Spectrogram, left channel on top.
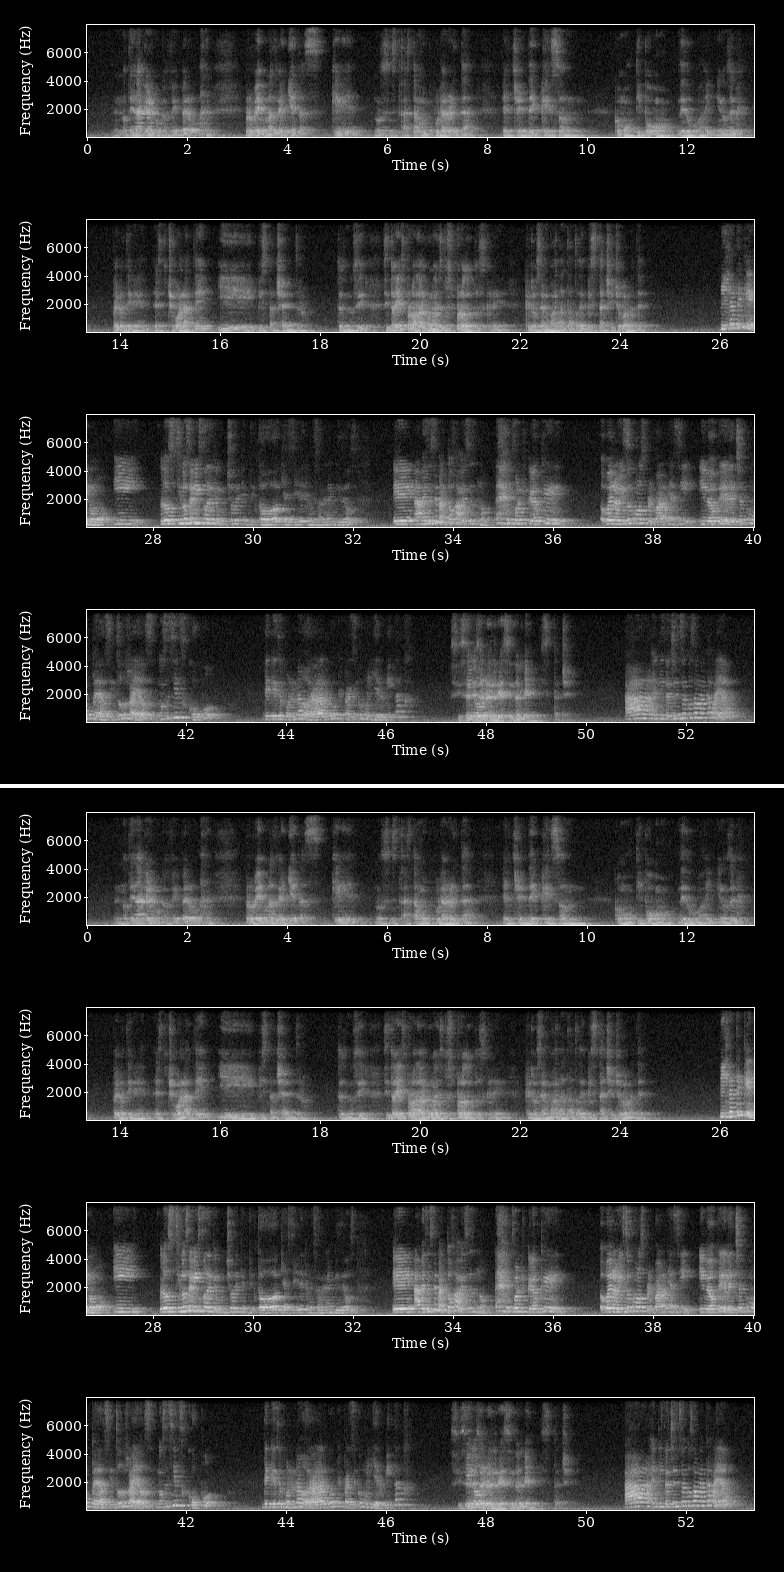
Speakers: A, on the left; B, on the right.
A: no tiene nada que ver con café, pero <laughs> probé unas galletas que nos está, está muy popular ahorita el trend de que son como tipo de Dubái y no sé qué, pero tienen este chocolate y pistache adentro. Entonces no sé si tú hayas probado alguno de estos productos que le, que los embargan tanto de pistache y chocolate.
B: Fíjate que no, y los sí los he visto de que mucho, de que en TikTok y así, de que me salen en videos. Eh, a veces se me antoja, a veces no, <laughs> porque creo que, bueno, he visto cómo los preparan y así, y veo que le echan como pedacitos rayados, no sé si es coco, de que se ponen a dorar algo que parece como hierbita,
A: Sí, se-
B: y luego
A: ese
B: de
A: vendría
B: que,
A: siendo el, el pistache.
B: ah, el pistache es esa cosa blanca rayada.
